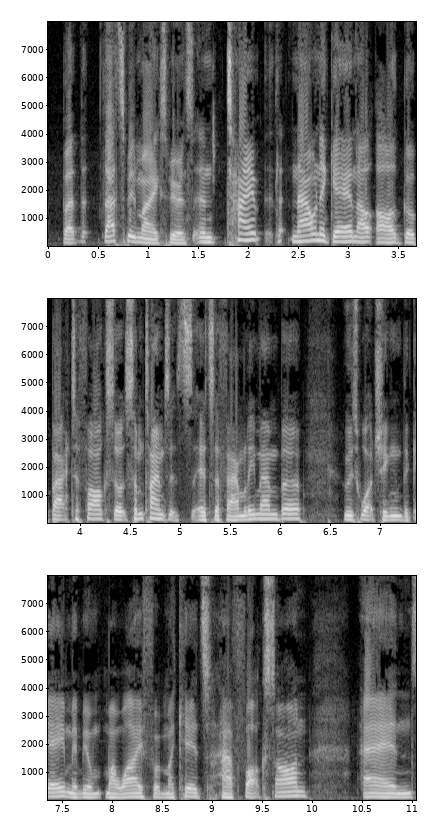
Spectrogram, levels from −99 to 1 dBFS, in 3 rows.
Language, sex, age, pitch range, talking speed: English, male, 40-59, 125-165 Hz, 200 wpm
